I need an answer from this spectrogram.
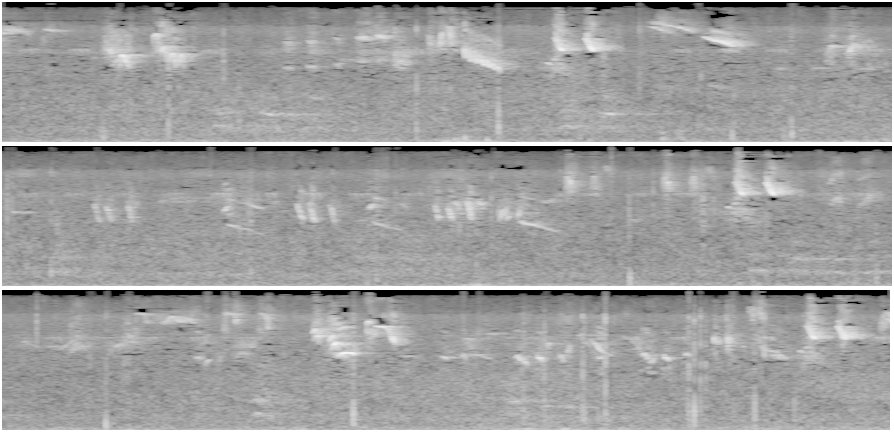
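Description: Several songbirds singing and calling at once: quick high chirps, trills and short downward-sliding whistles, overlapping and coming in clusters, over a faint steady hiss of forest ambience.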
